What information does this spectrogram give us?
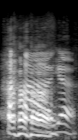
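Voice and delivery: bursting out laughing mid-joke; loud real laugh breaking the reading. Real, not acted. A mother cracking up at her son's joke, laughing.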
